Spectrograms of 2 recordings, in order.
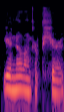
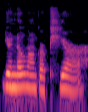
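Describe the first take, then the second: First: Lightly voiced ex letting it sink in; repeated mock ex-girlfriend. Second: Lightly voiced ex drawing out the verdict; slow mock pronouncement; mock ex-girlfriend. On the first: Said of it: "That was what she said". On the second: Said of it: "she was like".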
